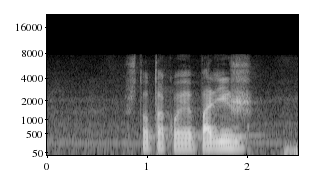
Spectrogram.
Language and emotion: Russian, neutral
